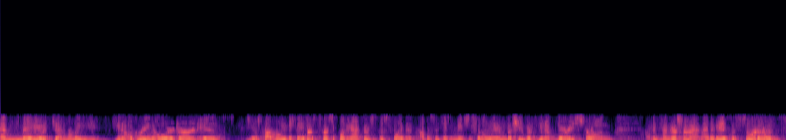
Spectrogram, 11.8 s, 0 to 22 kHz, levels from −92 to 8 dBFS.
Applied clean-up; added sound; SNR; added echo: neural separator model SepFormer DNS4.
